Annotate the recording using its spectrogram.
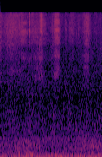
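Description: Faint scratching of a pencil tip moving over paper in short, quick shading strokes.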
